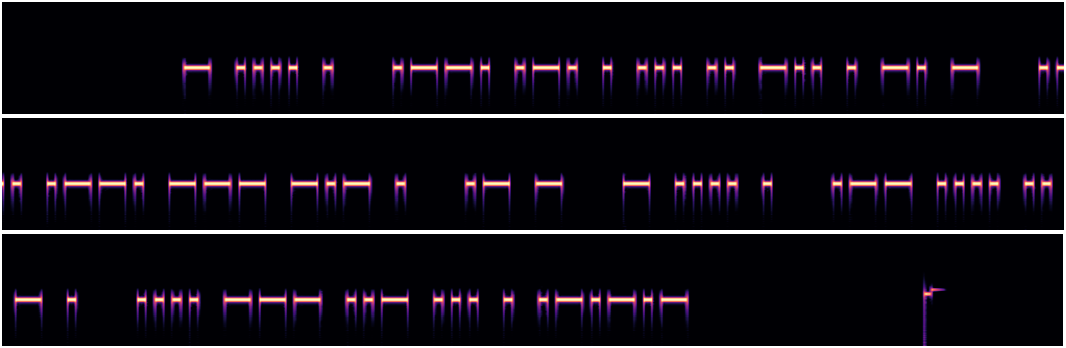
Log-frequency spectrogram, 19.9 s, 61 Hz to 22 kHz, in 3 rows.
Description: Morse code, heard as a keyed tone, about 22 wpm, 700 Hz. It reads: THE PRESIDENT SPOKE AT THE WHITE HOUSE.
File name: practice / 22wpm / Sentences with 4-Word Phrases - 22wpm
